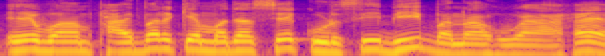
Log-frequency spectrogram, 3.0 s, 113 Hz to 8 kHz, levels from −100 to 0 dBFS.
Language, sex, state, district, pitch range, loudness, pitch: Hindi, male, Jharkhand, Ranchi, 160-185 Hz, -12 LUFS, 170 Hz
